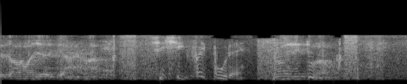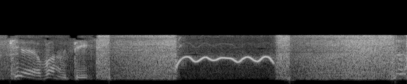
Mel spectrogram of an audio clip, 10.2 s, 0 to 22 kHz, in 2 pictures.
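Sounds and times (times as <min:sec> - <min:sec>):
steady CB radio hiss: 0:00.0 - 0:10.1
speech: 0:02.7 - 0:04.6, 0:05.2 - 0:07.0
low wavering whistle over a CB radio channel: 0:07.3 - 0:08.6.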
